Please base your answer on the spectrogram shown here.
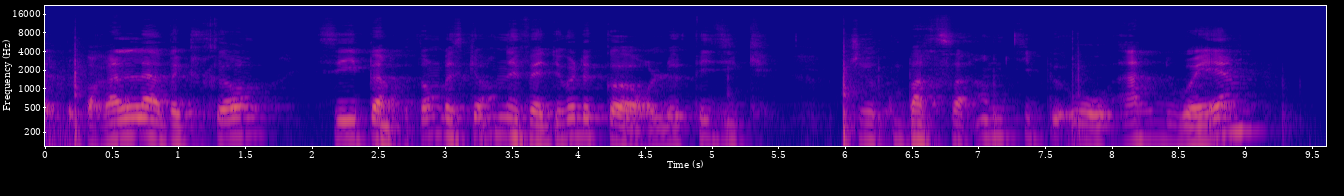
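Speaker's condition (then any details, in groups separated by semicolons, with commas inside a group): Primary progressive multiple sclerosis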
